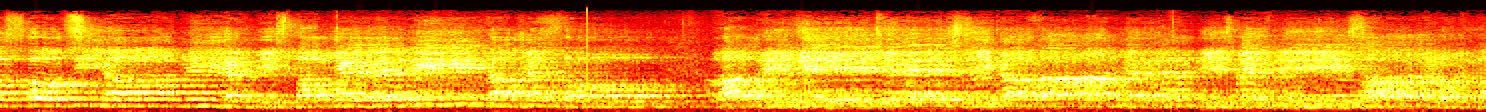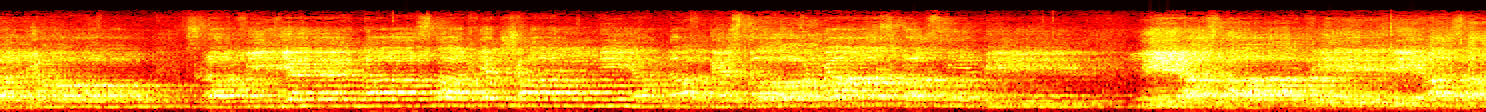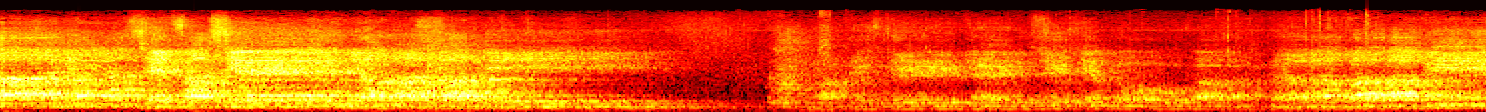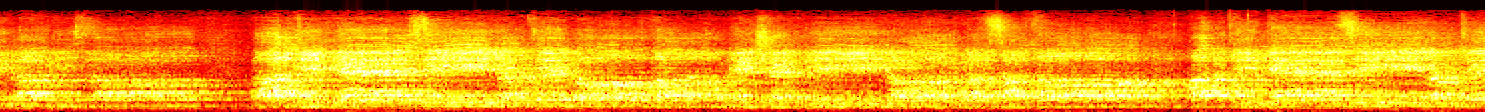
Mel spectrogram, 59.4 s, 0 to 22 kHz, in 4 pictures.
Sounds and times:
Mantra: 0:00.0 - 0:36.6, 0:37.4 - 0:59.4.

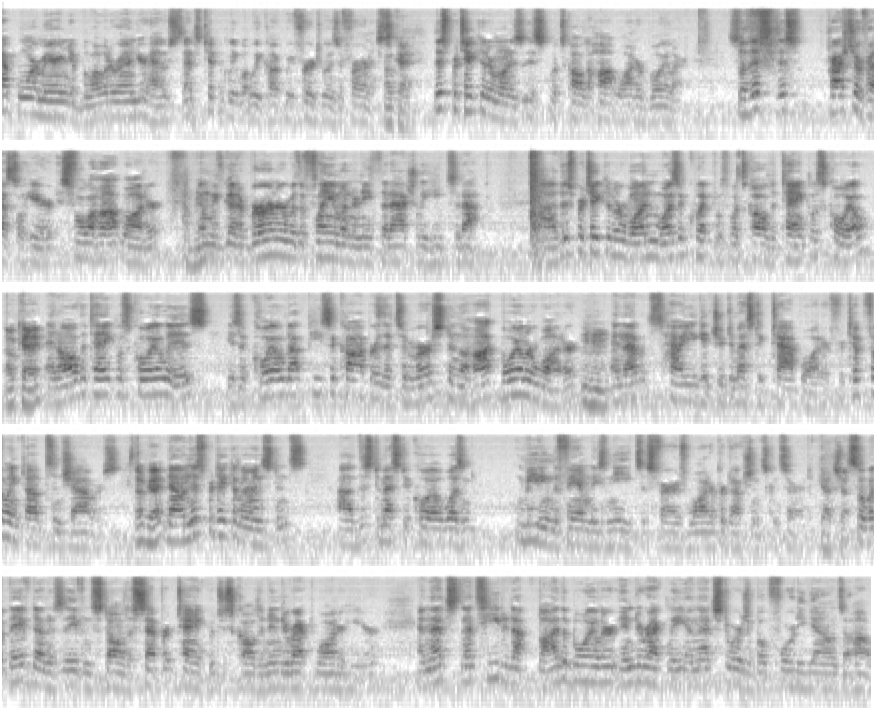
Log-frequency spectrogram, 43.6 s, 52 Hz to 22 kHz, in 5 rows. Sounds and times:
Speech: 0:00.0 - 0:13.5, 0:14.1 - 0:43.5.

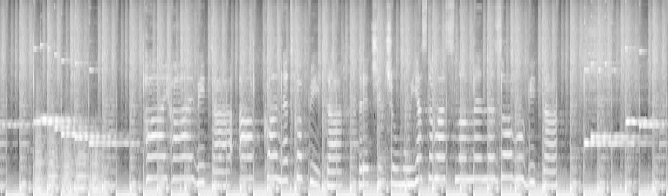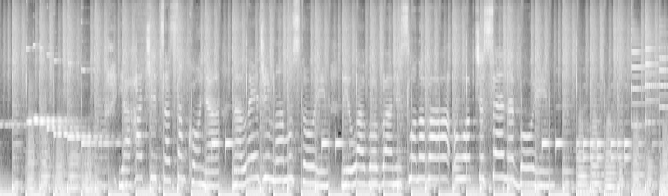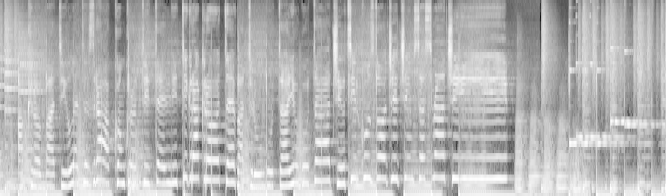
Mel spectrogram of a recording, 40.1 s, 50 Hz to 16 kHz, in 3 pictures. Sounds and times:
Music: 0:00.0 - 0:40.0.

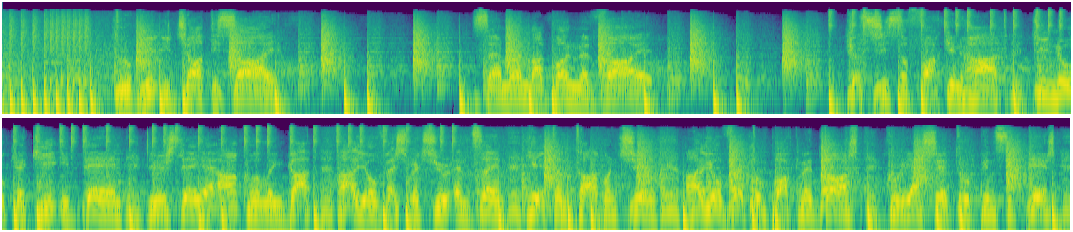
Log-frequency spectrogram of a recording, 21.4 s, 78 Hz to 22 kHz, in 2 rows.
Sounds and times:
Exciting music: 0:00.0 - 0:21.3.

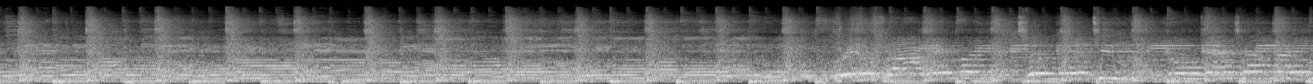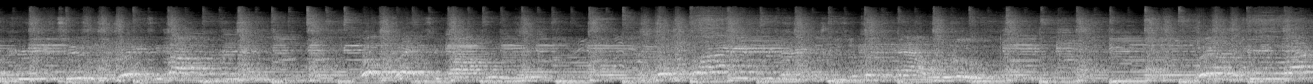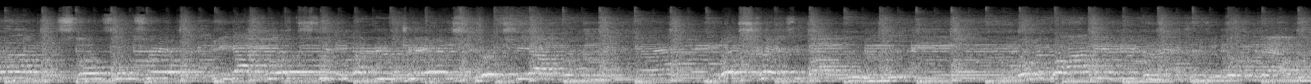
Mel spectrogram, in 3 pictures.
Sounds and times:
Rock and roll: 0:00.0 - 0:39.3.

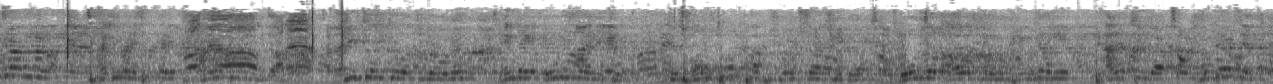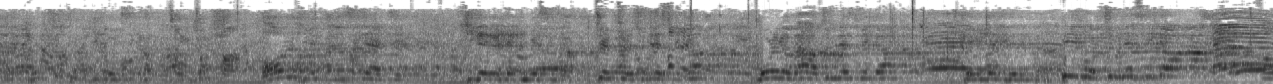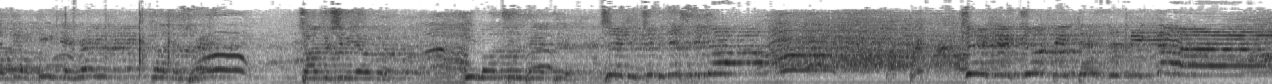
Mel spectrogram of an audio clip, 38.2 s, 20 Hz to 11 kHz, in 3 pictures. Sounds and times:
Speech: 0:00.0 - 0:27.8, 0:28.4 - 0:33.0, 0:35.1 - 0:38.1.

